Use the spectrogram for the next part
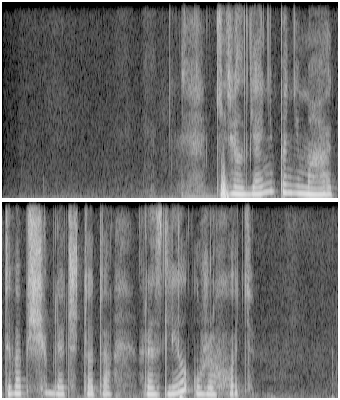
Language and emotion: Russian, neutral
